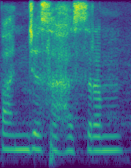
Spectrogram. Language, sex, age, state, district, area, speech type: Sanskrit, female, 18-30, Kerala, Palakkad, rural, spontaneous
